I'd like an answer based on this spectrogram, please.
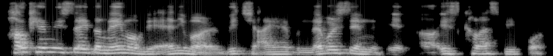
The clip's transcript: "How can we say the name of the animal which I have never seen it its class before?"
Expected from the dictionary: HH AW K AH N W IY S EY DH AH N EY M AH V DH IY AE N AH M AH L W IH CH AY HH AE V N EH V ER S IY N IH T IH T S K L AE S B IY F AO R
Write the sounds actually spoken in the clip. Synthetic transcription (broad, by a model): HH AW K AH N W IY S EY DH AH N EY M AH V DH IY AE N AH M AH L W IH CH AY HH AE V N EH V ER S IY N IH T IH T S K L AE S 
